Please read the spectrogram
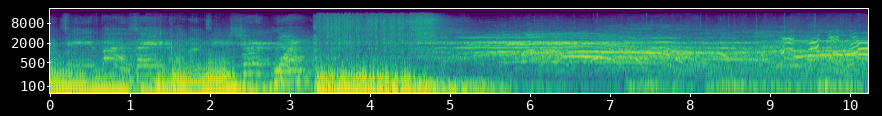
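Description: Hip-hop track with heavy bass played loud over a concert PA, with a voice over it. About five seconds in the beat drops out, leaving a crowd cheering and whooping.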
